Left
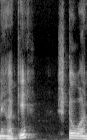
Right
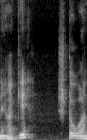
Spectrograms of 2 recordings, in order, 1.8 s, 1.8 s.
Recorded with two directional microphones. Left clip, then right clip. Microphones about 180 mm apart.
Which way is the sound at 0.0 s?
20° left (ahead or behind).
